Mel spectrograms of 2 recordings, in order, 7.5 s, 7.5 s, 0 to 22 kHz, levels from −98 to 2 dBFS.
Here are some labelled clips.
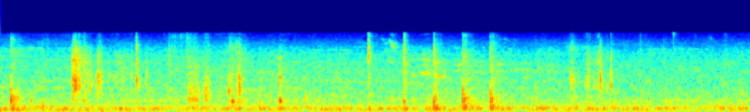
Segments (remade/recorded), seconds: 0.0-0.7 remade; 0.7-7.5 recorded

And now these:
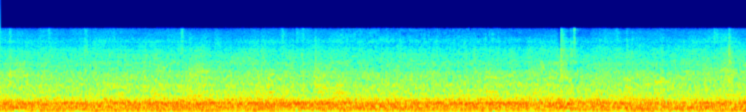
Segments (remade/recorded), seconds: 0.0-3.4 remade; 3.4-5.0 recorded; 5.0-7.5 remade

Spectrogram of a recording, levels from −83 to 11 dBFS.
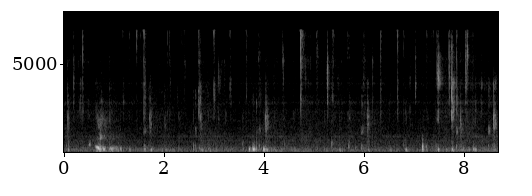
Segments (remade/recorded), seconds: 0.0-1.6 remade; 1.6-3.2 recorded; 3.2-8.7 remade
